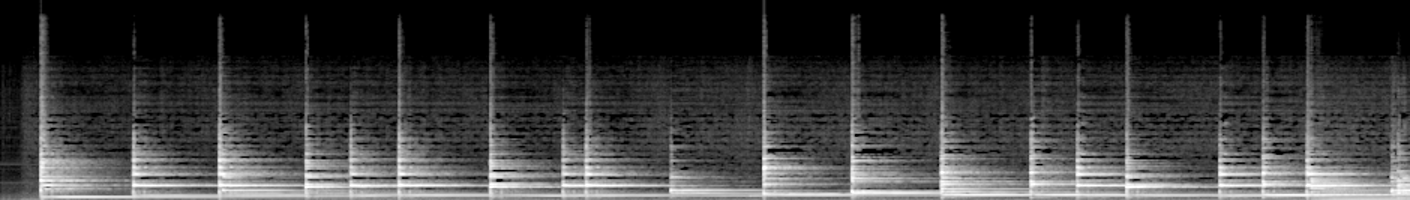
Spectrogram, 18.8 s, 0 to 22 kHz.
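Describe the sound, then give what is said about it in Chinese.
The original Marquis Yi of Zeng bronze chime bells play a slow melody, in a 1986 recording by China Record Corporation and Hubei Provincial Museum. Each struck note rings with a bright, metallic attack and a long, shimmering decay, the strikes coming in an unhurried rhythm with some lower tones beneath. No voices. “它可是由真正的编钟发出的声音，请大家欣赏。”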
